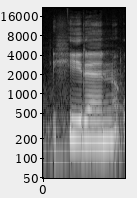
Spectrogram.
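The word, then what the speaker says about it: Hiden: Heaton was, that's how you pronounce it, right? – Yeah.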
